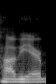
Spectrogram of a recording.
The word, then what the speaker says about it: Xavier: Xavier is pronounced Javier, by the way.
